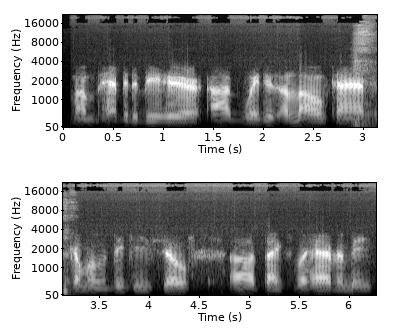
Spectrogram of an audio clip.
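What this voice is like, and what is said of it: Congested, sore-throated voice. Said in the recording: “I'm a little bit under the weather. I have a cold, sore throat. So kind of bear with me if I break up every now and then”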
